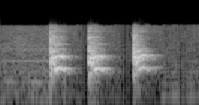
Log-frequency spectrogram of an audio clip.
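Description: A dog gives three quick, mid-pitched barks, each short and harsh-edged, spaced under half a second apart, with only faint background hiss between them.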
